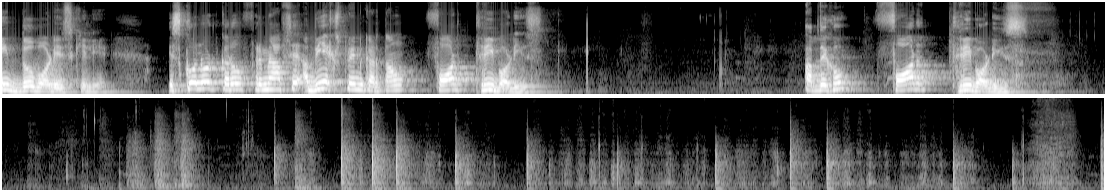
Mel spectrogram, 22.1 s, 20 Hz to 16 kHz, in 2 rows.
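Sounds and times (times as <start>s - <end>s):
chalk writing on chalkboard: 13.7s - 22.0s.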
